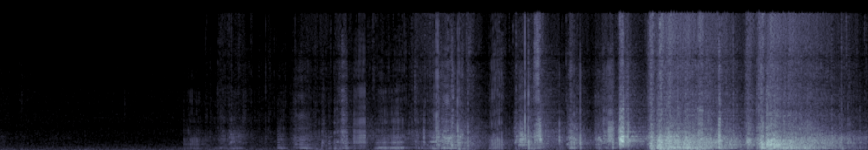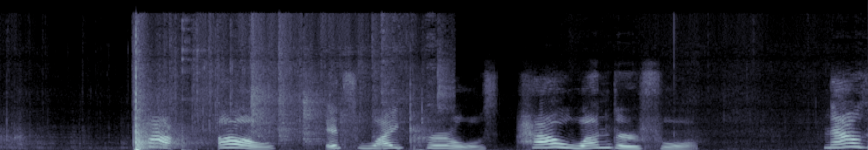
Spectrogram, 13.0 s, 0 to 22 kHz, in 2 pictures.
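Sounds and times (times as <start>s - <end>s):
hands rubbing bead-filled balloon: 1.4s - 5.5s.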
